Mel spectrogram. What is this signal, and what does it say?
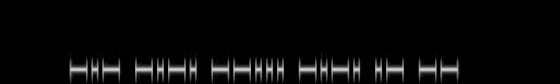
Morse code, heard as a keyed tone, about 22 wpm, 700 Hz. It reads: KC7CAM
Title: Speed Racing - USA 2x3 Call Signs 22wpm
